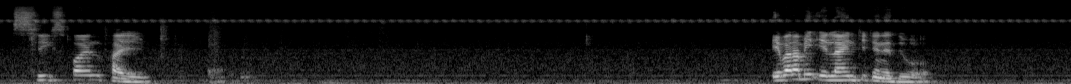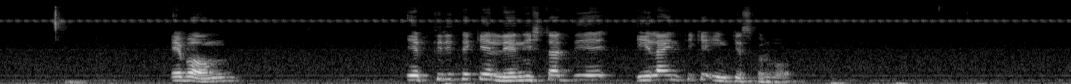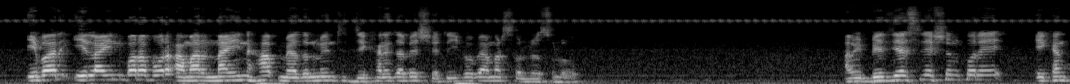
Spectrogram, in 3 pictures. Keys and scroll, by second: 0.8 KP_Decimal, 1.2 KP_5, 1.7 Return, 5.7 Home.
